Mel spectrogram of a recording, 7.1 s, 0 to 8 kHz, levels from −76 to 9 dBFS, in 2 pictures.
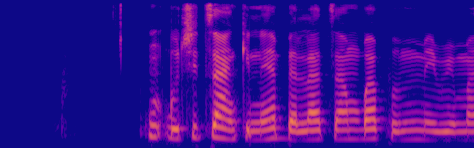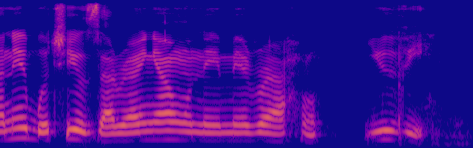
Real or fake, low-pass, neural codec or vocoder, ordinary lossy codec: real; 7.2 kHz; none; none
